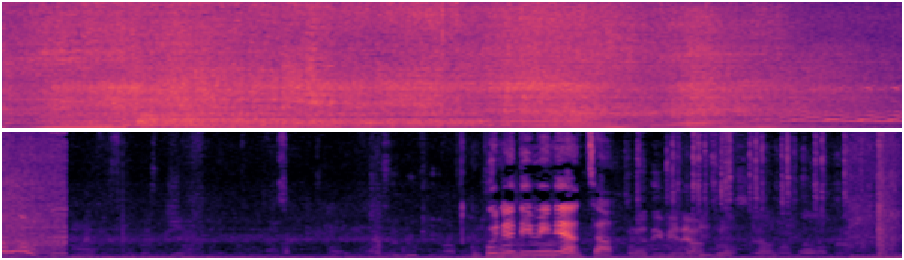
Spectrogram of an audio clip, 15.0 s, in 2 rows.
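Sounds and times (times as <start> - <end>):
engine revving: 0.0 - 8.0
tyres rushing over terrain: 0.0 - 8.0.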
